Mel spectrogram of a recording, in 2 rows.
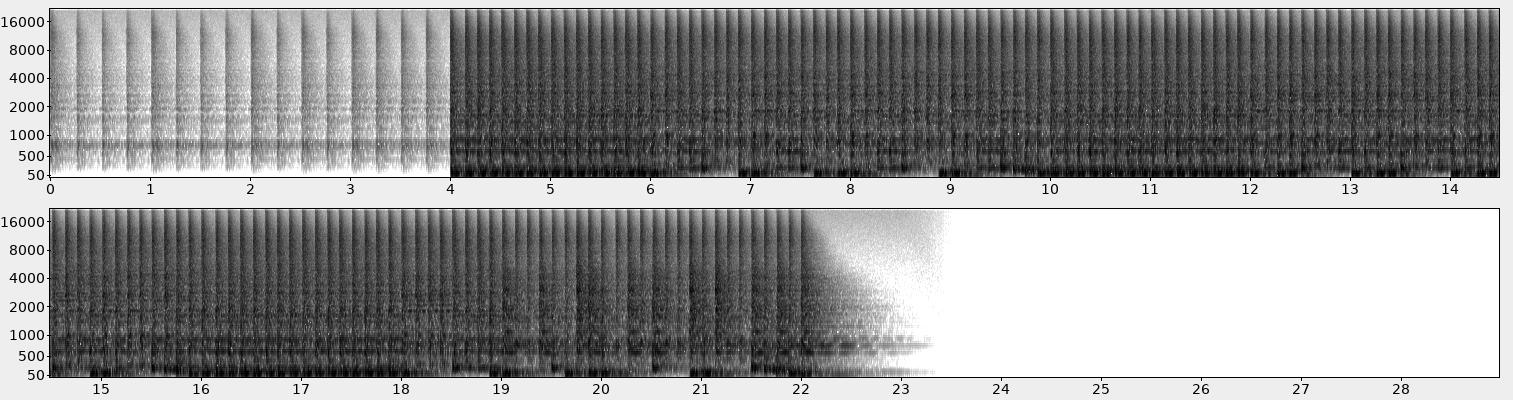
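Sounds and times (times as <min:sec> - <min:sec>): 
percussion: 0:00.0 - 0:22.7.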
